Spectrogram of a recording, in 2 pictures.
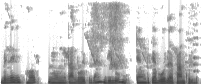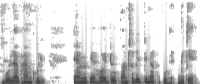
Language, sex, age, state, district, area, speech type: Assamese, female, 30-45, Assam, Charaideo, rural, spontaneous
